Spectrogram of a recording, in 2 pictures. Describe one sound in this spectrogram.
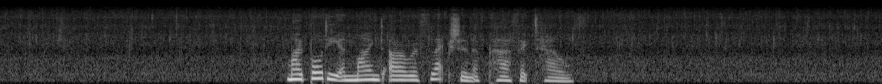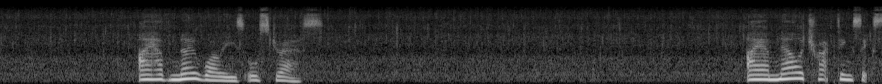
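Steady rain falls.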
